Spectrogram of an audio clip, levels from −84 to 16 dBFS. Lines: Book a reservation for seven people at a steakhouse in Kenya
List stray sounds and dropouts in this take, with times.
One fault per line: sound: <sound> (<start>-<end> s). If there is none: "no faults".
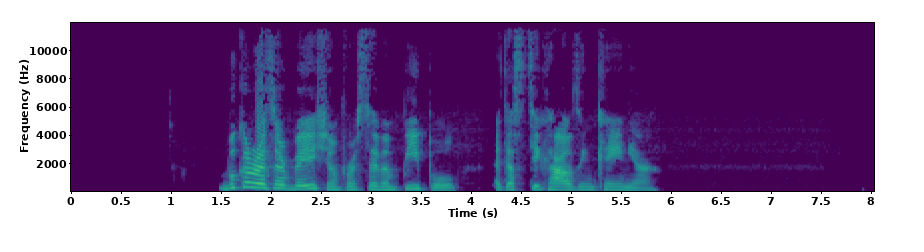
no faults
